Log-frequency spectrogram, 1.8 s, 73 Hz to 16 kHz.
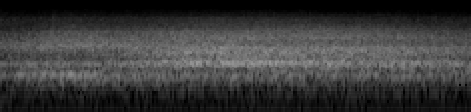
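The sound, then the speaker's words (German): A football crowd roars in the Easy Credit Stadion late in a match, with the home side leading 3-0 and three minutes left. The roar is dense and steady, swelling slightly in the middle, with no talk over it. “Wie ein Orkan schallt es hier durchs Easy Credit Stadion.”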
